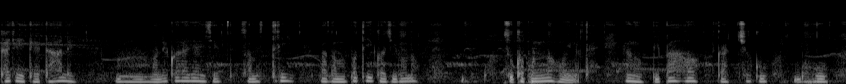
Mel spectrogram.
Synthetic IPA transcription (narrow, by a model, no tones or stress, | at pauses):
d̪ekʰad͡ʒajt̪ʰet̪aɦale | mɔnekɔɾad͡ʒajd͡ʒesɔmist̪ɾibadɔmpɔt̪ikɔd͡ʒibɔnɔ | sukʰɔpɔɳːɔɦojnʔɔ̰t̪ʰaeeɽ̃upipaɦɔkaɾd͡ʒɔkubɔɦu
